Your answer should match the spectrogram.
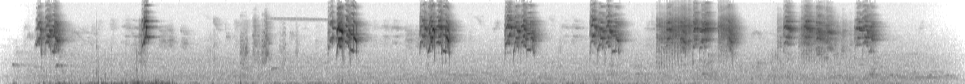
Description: Periquito de encontro amarelo Brotogeris chiriri; Jacauna

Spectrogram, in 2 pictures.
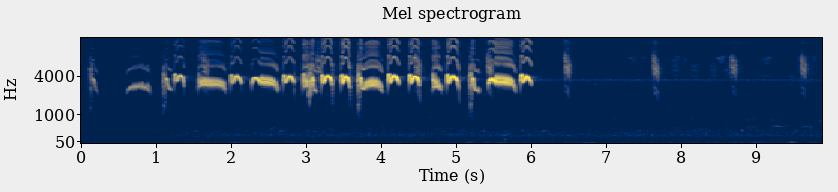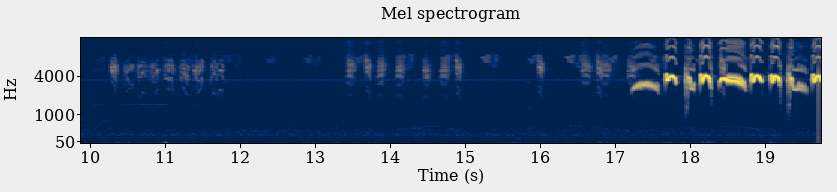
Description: Guaracava de barriga amarela Elaenia flavogaster; Jacauna

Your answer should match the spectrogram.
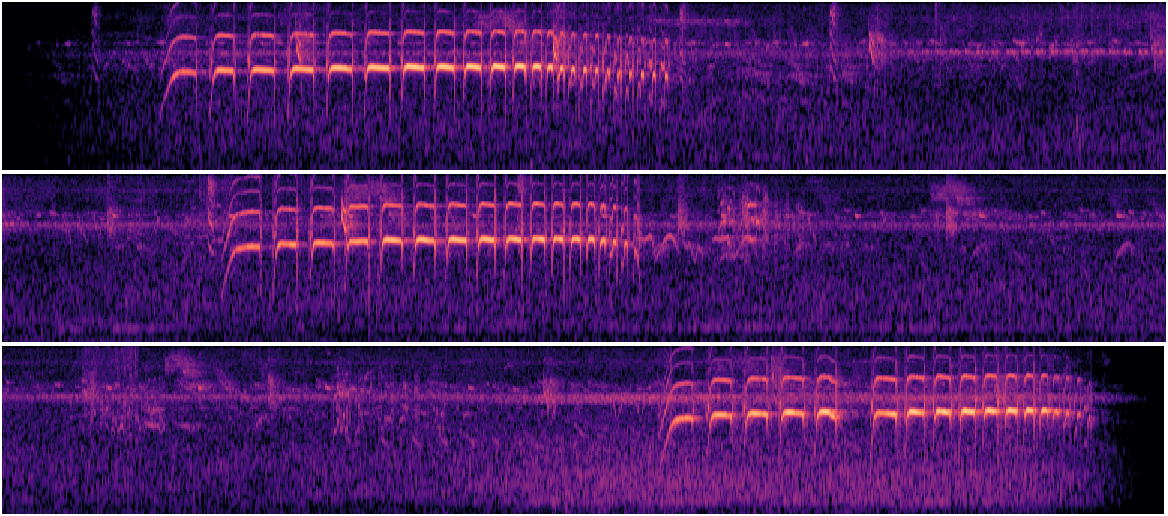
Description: Ariramba de cauda ruiva Galbula ruficauda; Jacauna

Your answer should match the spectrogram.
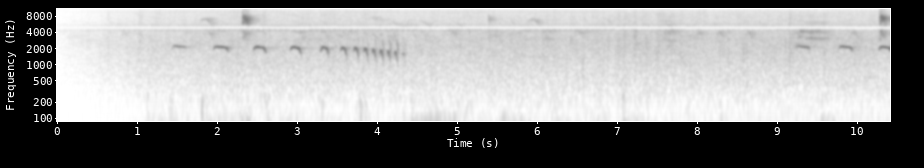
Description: Choquinha-lisa Dysithamnus mentalis; Jacauna

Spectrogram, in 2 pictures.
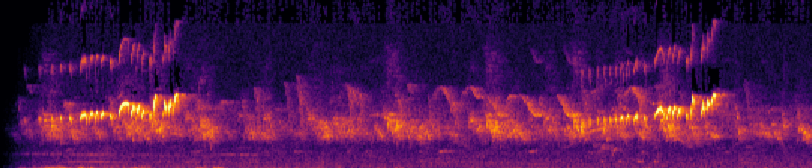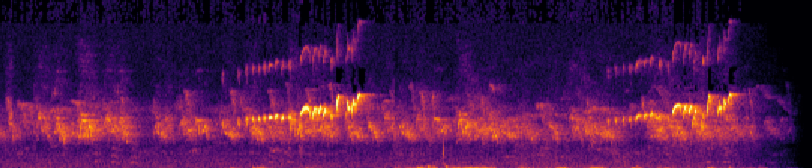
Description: Suiriri Tyrannus melancholicus; Jacauna

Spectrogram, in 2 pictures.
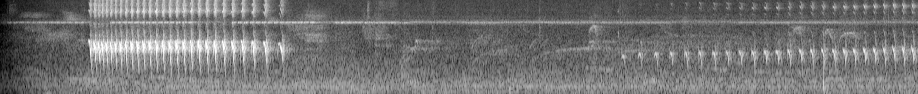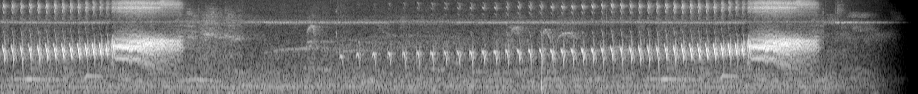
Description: Choró-boi Taraba major; Jacauna

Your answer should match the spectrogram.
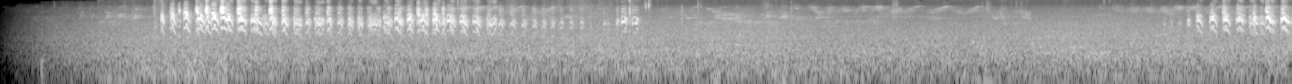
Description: Arredio do rio Cranioleuca vulpina; Jacauna

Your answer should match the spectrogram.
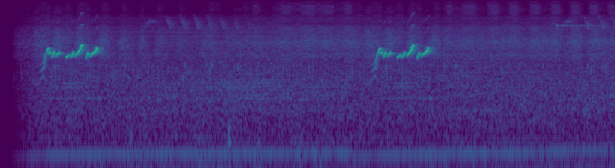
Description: Soldadinho Antilophia galeata; Jacauna

